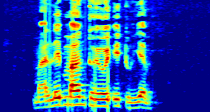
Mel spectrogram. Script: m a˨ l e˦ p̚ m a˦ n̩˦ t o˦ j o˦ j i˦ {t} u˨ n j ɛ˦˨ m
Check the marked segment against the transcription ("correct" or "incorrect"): correct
